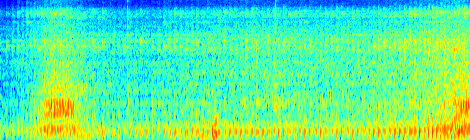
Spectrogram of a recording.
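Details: Carburetted Honda Beat scooter that had badly cut out ("ngepos parah"), reassembled and idling while the carburettor air screw is set. Even single-cylinder putter of about four beats a second, climbing slightly; idles smoothly and steadily.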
